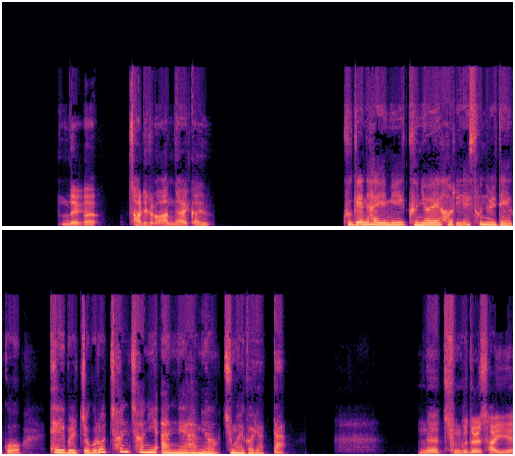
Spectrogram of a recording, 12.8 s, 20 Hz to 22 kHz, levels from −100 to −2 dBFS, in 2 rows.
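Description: Throughout, channel delay (comb filtering) colours the sound. One channel runs a few samples late, roughly a tenth of a millisecond, and the two are summed to mono. Shared content cancels at evenly spaced frequencies, the first notch near 5 kHz. The top end sounds thin and hollow.

From 0.95 to 1.04 s comes a burst of packet loss. About 60 ms of audio is missing. The receiver extends the last sound for 66 ms and lets it fade. It becomes a brief held buzz or hiss, then jumps ahead.

Short concealed packet loss follows at 1.88 to 1.92 s, 4.82 to 4.85 s and 6.49 to 6.54 s. Each time about 20 ms never arrives. The decoder patches it by continuing the last sound. Each one is a tiny smear or wobble.

Repeated packet loss (robotic sound) hits 5.61 to 5.85 s with six gaps, and 8.82 to 9.10 s with seven. Half of each stretch is patched, with gaps up to 27 ms and 21 ms. The sound turns choppy, with fragments missing.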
